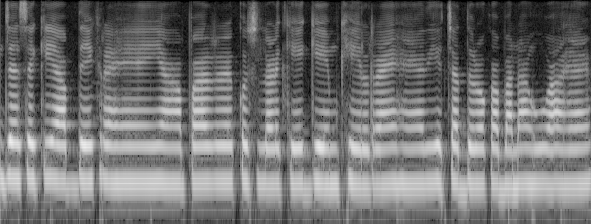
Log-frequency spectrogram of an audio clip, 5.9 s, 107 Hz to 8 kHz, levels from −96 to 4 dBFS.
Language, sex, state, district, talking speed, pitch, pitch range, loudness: Hindi, female, Madhya Pradesh, Bhopal, 215 wpm, 235 Hz, 230-240 Hz, -16 LUFS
